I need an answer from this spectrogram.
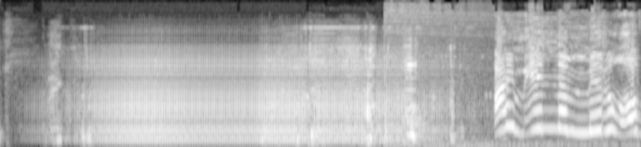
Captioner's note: radio static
